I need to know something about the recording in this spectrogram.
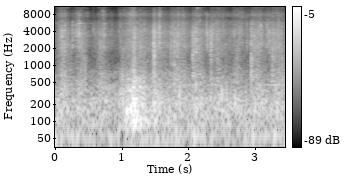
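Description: Cobwebs tear with a rustle.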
